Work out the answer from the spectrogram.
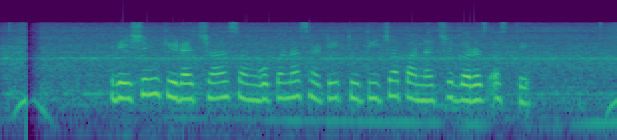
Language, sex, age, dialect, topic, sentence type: Marathi, female, 18-24, Varhadi, agriculture, statement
